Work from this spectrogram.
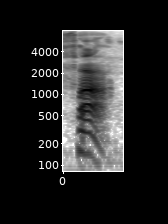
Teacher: فا اوپر کے دانتوں کے کنارے اور نیچے کے ہونٹ کی تری والے حصے سے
